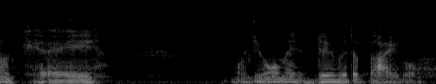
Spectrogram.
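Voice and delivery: meek, very soft reply; scolded little boy. Retold or imitated. Husband scolded by his wife, meekly giving in. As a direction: give in sheepishly, low and small. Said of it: "I felt like a little boy".

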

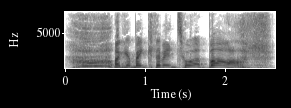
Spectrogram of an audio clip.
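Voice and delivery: sudden high excited realisation; excited gasp. Pretend. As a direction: gasp and announce it slowly. Mock excited Weetabix bath idea.

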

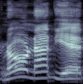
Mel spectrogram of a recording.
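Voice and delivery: high-pitched hobo reply; skinny little hobo. Acted. Hobo answering Arthur, high put-on voice. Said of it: "like, a skinny little hobo".

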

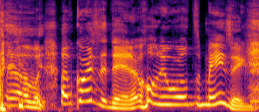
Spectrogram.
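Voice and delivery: sarcastic. Pretend. Mock outrage over the vote.

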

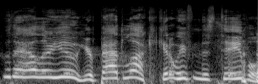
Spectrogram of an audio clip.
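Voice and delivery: high, fast, hostile snapping; angry gambler. Acted. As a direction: shoo him off the table. Gambler yells at intruder.

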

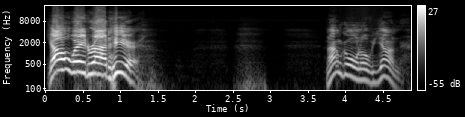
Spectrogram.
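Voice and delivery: slow, high, loud Texan drawl on y'all; broad Texan drawl. Shown as a demonstration. Preacher voices Jesus to disciples in broad Texan. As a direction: stretch it out like a real Texan. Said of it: "Am I saying it right?".

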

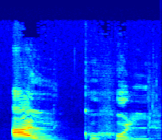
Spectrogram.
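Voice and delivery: careful Arabic-style al-kuhul; Arabic word. Shown as a demonstration. Teacher giving the Arabic original, carefully. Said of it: "vou dar alguns exemplos de palavras árabes".

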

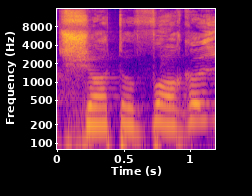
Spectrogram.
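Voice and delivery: mock puking through the words; retching mid-sentence. [name] pukes while telling his friend off, mock retching. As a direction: break off into a throaty heave. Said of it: "it was just like that".

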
